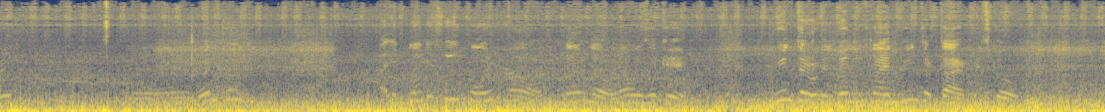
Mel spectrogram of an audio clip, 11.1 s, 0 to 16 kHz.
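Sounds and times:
wind buffeting microphone: 0.0 - 11.0
muffled voices talking: 1.2 - 3.0, 3.6 - 10.5.

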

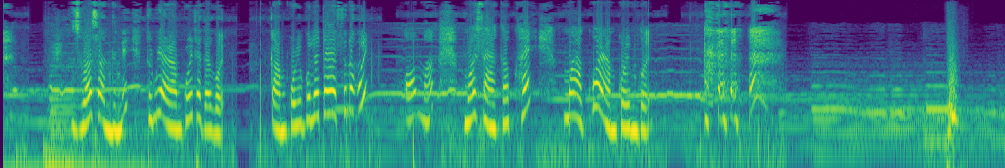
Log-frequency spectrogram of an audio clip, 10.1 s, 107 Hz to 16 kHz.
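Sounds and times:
background music with held notes: 0.0 - 10.0
high-pitched cartoon voice laughing: 7.0 - 7.6.

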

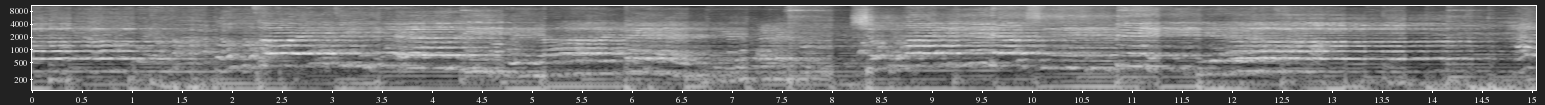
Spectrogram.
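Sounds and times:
karaoke backing track with bass: 0.0 - 15.0
women singing duet into microphones: 0.0 - 15.0.

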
